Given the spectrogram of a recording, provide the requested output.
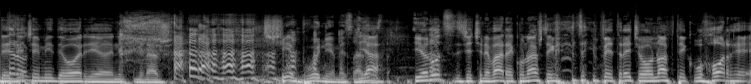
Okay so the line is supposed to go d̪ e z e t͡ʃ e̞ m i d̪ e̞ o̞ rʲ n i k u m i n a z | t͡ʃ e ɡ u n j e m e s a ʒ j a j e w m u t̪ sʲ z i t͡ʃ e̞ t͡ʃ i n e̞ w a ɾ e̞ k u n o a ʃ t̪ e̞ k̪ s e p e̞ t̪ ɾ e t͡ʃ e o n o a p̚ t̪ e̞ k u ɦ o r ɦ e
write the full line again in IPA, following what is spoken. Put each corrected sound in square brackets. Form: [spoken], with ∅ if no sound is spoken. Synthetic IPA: d̪ e z e t͡ʃ e̞ m i d̪ e̞ o̞ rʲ n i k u m i n a [ʒ] | t͡ʃ e [b] u n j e m e s a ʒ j a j e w [n] u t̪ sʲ z i t͡ʃ e̞ t͡ʃ i n e̞ [v] a ɾ e̞ k u n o a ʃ t̪ e̞ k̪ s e p e̞ t̪ ɾ e t͡ʃ e o n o a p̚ t̪ e̞ k u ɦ o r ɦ e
